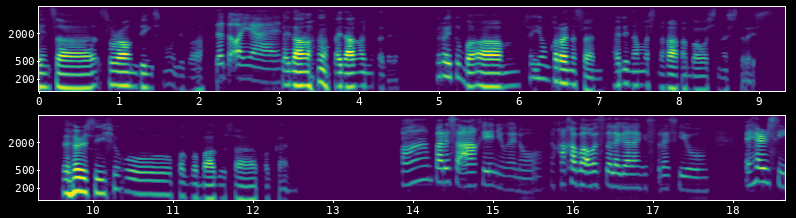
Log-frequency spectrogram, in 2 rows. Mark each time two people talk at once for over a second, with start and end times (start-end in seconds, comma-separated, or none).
none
